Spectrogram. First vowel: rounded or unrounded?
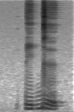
unrounded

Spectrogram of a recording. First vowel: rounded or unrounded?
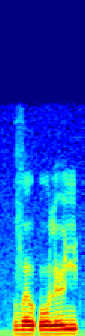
unrounded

